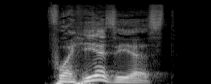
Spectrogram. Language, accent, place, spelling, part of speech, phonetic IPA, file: German, Germany, Berlin, vorhersehest, verb, [foːɐ̯ˈheːɐ̯ˌzeːəst], De-vorhersehest.ogg
- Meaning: second-person singular dependent subjunctive I of vorhersehen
